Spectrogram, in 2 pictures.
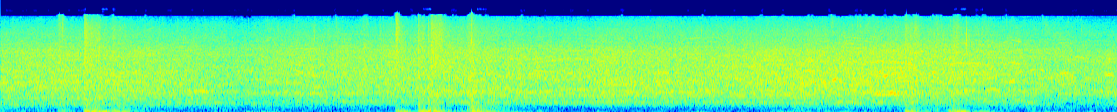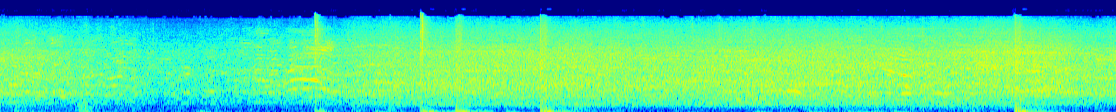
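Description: Bodies slam heavily onto a wrestling mat with loud thuds.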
